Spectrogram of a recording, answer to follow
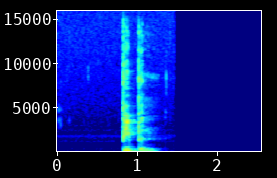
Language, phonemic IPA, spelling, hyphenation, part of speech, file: Dutch, /ˈpi.pə(n)/, piepen, pie‧pen, verb, Nl-piepen.ogg
- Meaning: 1. to squeak, squeal 2. to creak 3. to wheeze (such as someone with asthma) 4. to accomplish, finish, do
